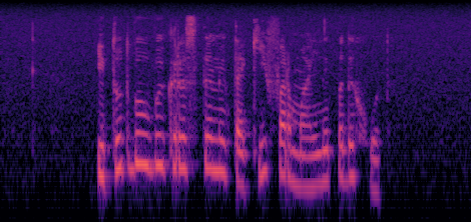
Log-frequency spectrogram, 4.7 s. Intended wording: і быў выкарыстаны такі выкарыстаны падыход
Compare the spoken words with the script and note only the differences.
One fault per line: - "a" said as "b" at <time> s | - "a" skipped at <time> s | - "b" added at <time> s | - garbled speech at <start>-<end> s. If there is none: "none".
- "тут" added at 1.1 s
- "выкарыстаны" said as "фармальны" at 2.8 s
